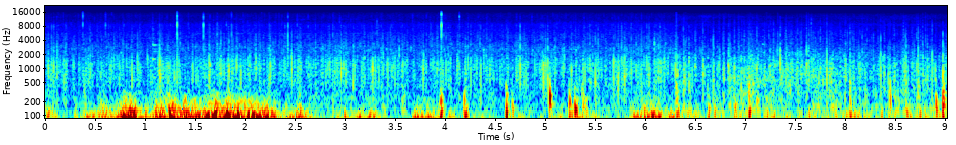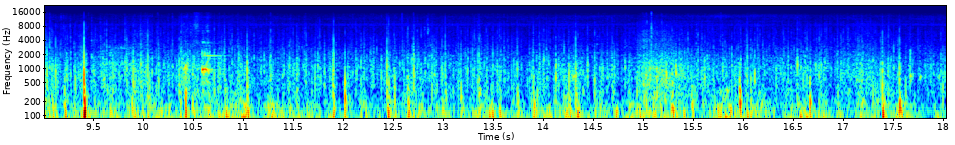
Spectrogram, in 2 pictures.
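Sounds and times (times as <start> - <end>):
thunder rumbling: 0.0 - 8.1
rain pattering on a tent: 0.0 - 18.0.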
